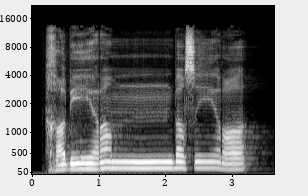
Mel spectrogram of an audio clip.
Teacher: نشدد حرف الباء واستغرق زمن الغنة معنا حركتين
